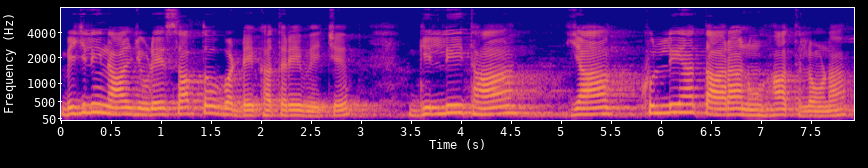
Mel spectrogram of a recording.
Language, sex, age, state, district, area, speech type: Punjabi, male, 30-45, Punjab, Jalandhar, urban, spontaneous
